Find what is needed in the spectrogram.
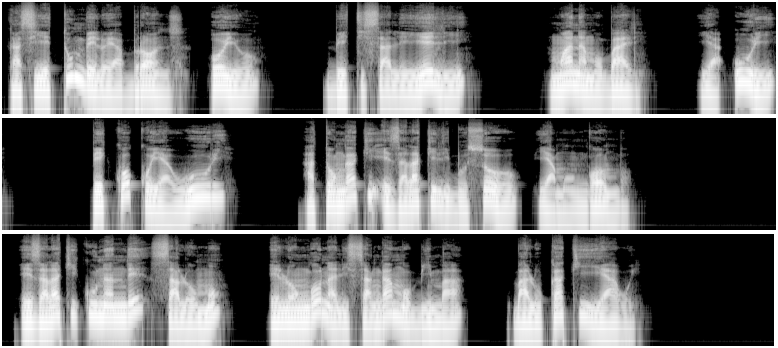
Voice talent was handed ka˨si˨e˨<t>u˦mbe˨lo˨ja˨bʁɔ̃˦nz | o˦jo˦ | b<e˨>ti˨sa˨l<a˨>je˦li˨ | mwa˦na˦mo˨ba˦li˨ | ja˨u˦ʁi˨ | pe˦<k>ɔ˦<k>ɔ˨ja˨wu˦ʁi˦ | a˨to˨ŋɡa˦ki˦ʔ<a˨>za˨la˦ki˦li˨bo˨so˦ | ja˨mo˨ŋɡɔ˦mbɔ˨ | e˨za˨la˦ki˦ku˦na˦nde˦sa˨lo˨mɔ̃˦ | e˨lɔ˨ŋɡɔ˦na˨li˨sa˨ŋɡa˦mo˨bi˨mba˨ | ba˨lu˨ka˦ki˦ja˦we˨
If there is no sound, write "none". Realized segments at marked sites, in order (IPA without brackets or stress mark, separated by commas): t, e˨, e˨, k, k, e˨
